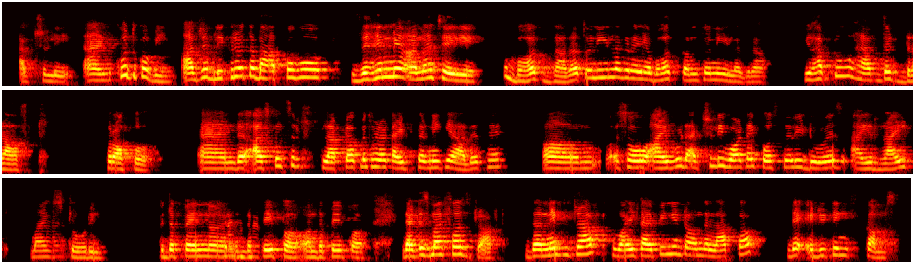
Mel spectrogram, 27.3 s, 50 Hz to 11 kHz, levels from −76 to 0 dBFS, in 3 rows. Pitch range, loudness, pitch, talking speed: 205-265 Hz, -21 LUFS, 225 Hz, 180 wpm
